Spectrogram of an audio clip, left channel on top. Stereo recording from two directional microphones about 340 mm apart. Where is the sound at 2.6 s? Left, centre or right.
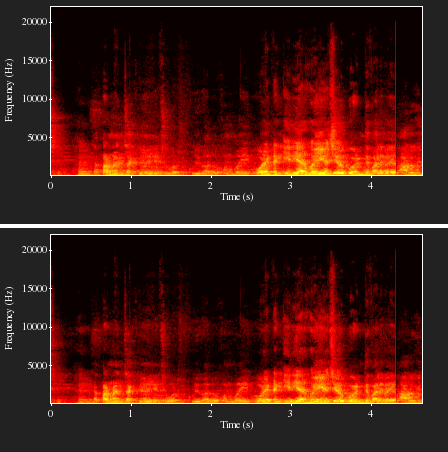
Centre.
